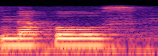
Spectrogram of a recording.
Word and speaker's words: Nuckles: That's Knuckles, similarly pronounced like the back of your hand, but there's no K at the beginning of my last name, FYI.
